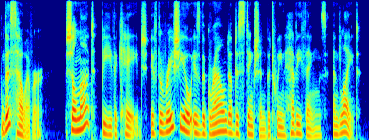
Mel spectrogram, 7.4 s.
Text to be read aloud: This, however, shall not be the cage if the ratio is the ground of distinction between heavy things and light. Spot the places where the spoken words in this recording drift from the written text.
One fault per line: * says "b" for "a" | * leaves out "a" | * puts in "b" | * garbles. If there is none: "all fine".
all fine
